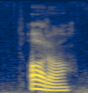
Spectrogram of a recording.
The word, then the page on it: fiancée: fijɑ̃.se; France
